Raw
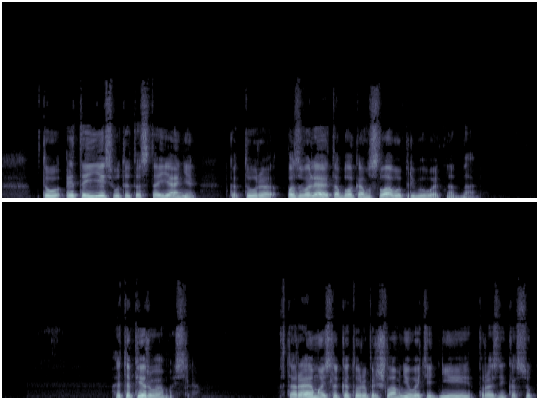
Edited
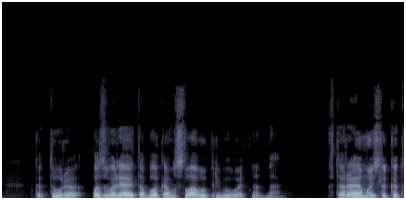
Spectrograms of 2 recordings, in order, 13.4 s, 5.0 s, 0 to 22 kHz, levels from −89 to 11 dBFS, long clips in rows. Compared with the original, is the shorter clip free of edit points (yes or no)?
no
